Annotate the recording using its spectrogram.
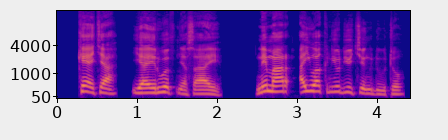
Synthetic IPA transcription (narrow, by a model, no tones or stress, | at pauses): kɛt͡ʃa | jaeɾwot̪ɲasaje | nɪmaɾajwakniodjot͡ʃeŋduto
